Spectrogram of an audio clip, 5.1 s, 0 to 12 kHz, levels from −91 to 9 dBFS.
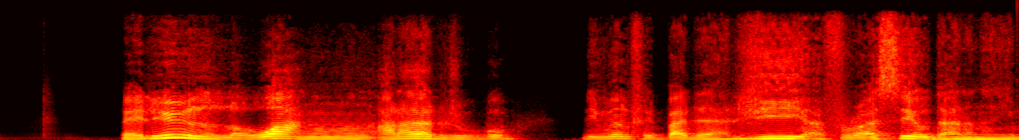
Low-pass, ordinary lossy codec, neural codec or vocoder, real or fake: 10.8 kHz; none; codec, 16 kHz in and 24 kHz out, 0.4 kbps, LongCat-Audio-Codec, fine tuned four codebook decoder; fake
